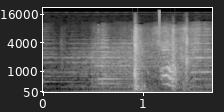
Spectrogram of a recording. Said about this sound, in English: One girl smashes a watermelon over a boy's head.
